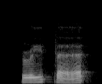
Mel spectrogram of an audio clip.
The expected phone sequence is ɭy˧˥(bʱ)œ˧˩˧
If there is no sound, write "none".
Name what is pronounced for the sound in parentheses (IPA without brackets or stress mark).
p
